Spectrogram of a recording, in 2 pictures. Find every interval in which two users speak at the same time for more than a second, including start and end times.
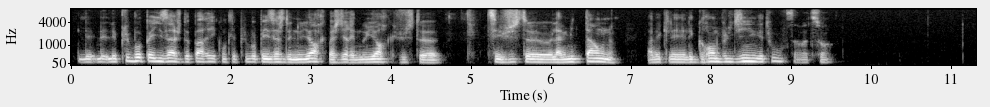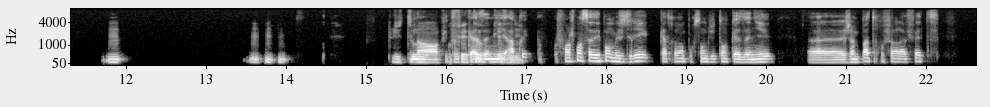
15.5-17.0

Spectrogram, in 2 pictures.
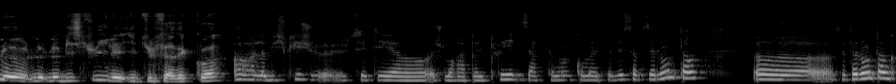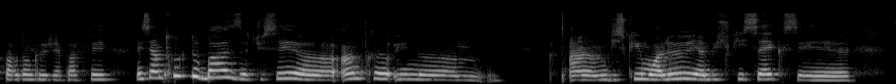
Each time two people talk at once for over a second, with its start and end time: none

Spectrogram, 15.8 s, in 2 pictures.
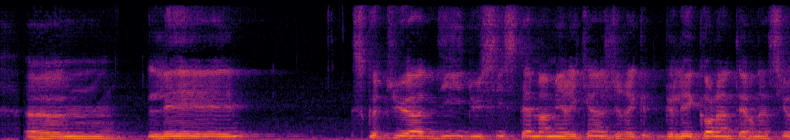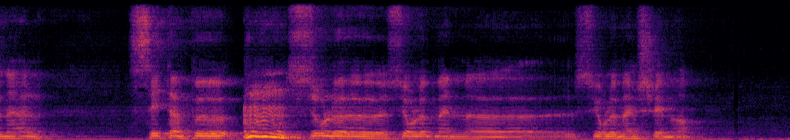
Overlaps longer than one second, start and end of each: none

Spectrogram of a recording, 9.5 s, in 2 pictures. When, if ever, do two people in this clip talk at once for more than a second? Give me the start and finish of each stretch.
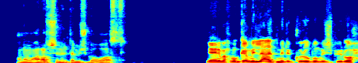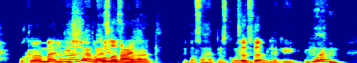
5.5-6.8

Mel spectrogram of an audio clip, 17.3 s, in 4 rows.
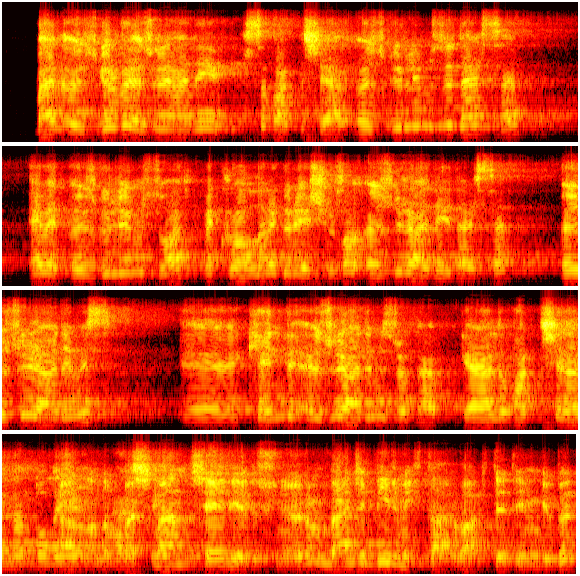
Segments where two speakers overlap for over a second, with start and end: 12.9-14.7

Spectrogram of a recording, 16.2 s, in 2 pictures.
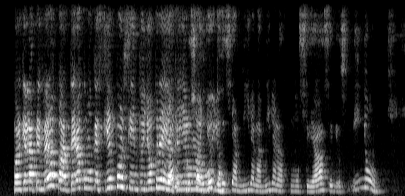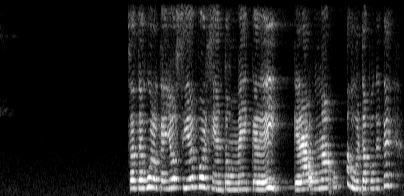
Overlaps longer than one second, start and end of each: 3.3-4.5

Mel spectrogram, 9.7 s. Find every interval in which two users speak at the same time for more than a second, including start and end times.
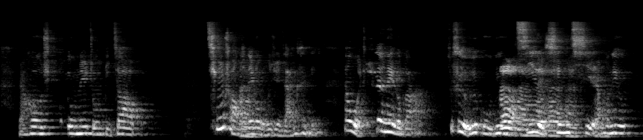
7.5-9.1

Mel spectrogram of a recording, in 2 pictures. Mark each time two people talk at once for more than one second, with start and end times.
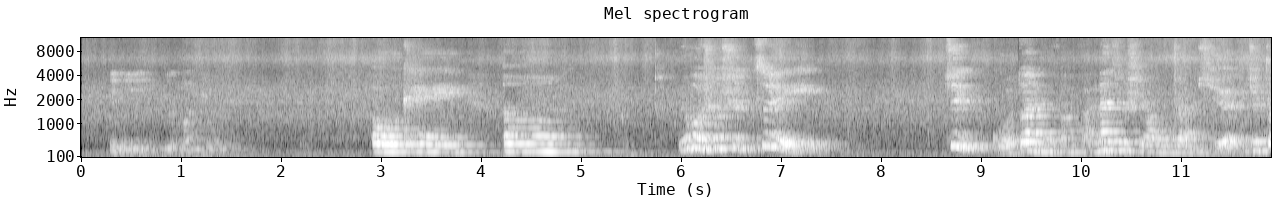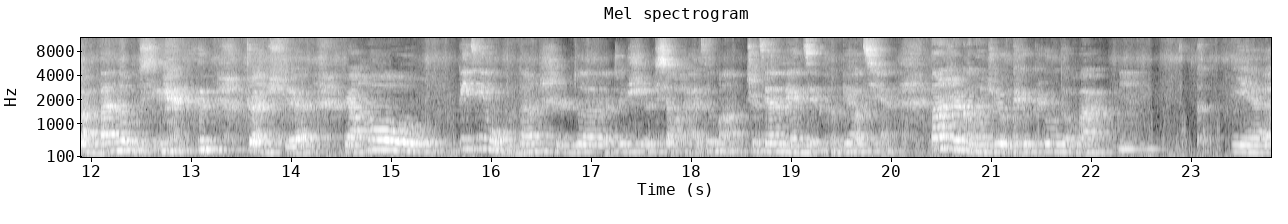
none

